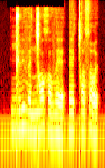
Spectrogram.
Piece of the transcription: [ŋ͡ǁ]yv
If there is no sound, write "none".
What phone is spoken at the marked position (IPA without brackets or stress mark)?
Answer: ŋ͡ǁ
